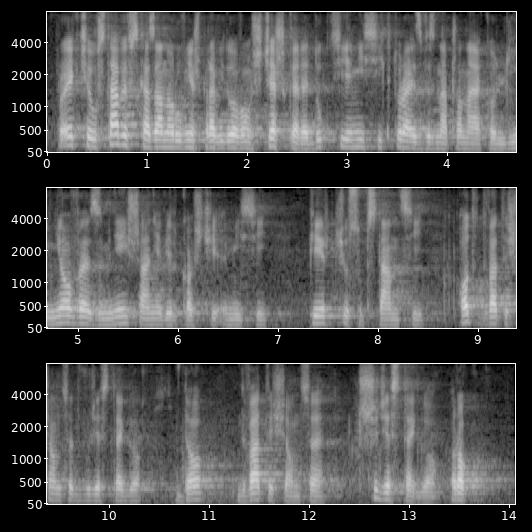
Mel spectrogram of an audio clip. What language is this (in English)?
Polish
